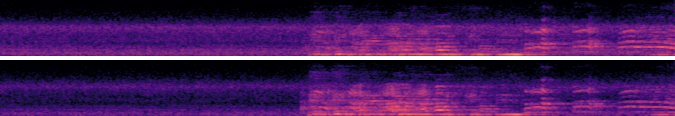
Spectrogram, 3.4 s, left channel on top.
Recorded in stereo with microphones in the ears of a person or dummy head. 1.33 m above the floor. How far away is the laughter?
About 0.8 m.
